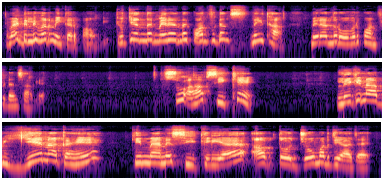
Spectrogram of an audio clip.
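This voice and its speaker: A woman's voice: high-pitched, animated, normal speed. A middle-aged woman with a North Indian accent giving a motivational lesson in mixed Hindi and English, emphatic and repetitive, often asking rhetorical questions. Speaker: teacher and motivational speaker.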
